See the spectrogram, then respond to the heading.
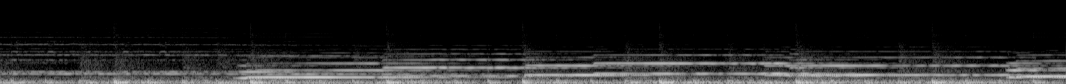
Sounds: music
singing bowl

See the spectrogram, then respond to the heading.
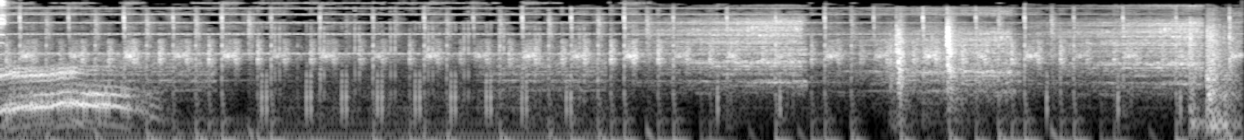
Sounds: music

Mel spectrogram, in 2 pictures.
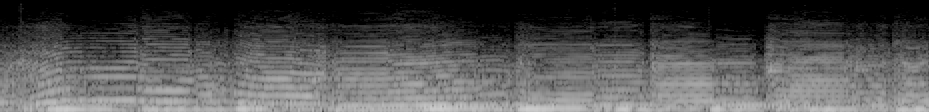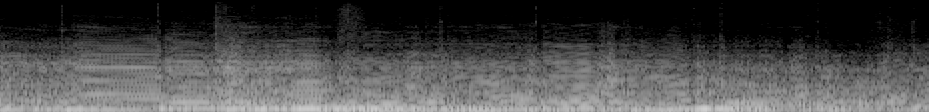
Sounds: cello
musical instrument
double bass
music
bowed string instrument
playing cello

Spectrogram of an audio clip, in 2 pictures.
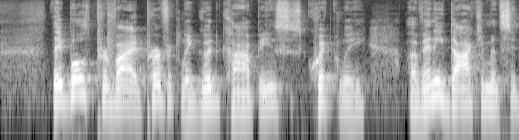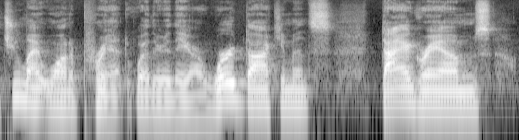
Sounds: speech

